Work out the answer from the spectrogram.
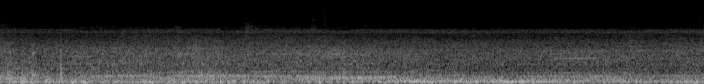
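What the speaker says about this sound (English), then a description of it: "There goes the plane." Airplane passing at DFW Airport at night, a broad, steady roar with wind noise, moderately loud and unbroken for several seconds, no talking.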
